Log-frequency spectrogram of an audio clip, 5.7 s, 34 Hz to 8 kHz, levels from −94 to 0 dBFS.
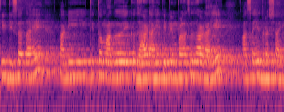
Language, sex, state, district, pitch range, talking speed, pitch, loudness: Marathi, male, Maharashtra, Chandrapur, 185-200 Hz, 180 wpm, 195 Hz, -25 LUFS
